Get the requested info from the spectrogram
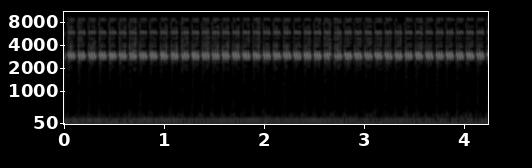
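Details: High, sweet, pulsing trill of a long-tailed tree cricket, steady in pitch and rhythm for the whole stretch, over a quiet low hum.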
